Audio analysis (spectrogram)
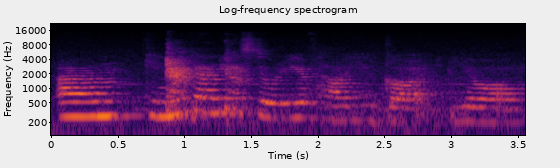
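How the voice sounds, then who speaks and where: A young woman with a fairly high voice asks casual interview questions as a student interviewer. She sounds very echoey and a little far from the microphone. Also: unhurried, over loud music. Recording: very echoey, distant microphone, faint noise.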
